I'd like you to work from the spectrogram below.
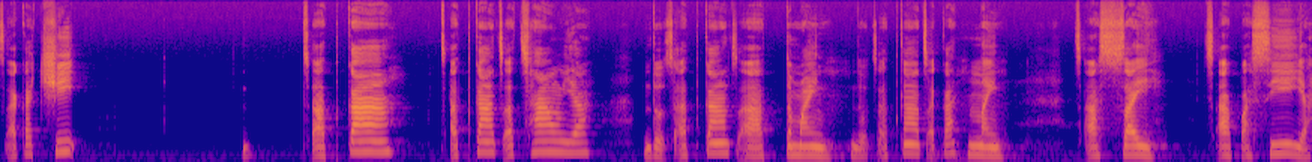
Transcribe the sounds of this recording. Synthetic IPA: t͡sʔa̰˧ka˧t͡ʃi˦ʔ | t͡sʔa˧t̪kãː˦ | t͡sʔa˧t̪kãː˦t͡sʔa˧t͡shə̃˦ũ˦ja˦ | nd̪o˨ʔt͡sʔa̰˧˨t̪kãː˦t͡sʔa̰˧t̪mə̃˨j̃nd̪o˨ʔt͡sʔa̰˨t̪kãː˦t͡sʔa˧ka˦nnə̃˨j̃ | t͡sʔa̰˧sə˧i˧ | t͡sʔa̰˧pa˨si˦ja˨

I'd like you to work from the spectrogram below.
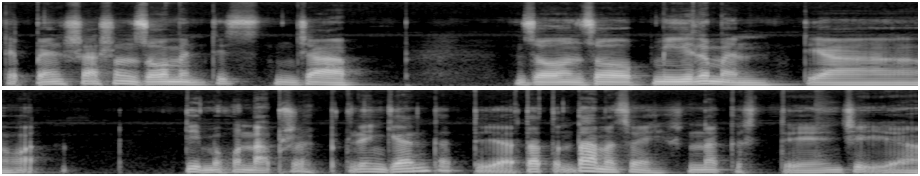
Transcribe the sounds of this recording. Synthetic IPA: t̪e˨pe˧nʂa˦˧ʂa˦nzo˧me˨nt̪i˦t͡snt͡ʃa˧b̚ | nzo˧nzo˧mi˧lo˦me˨nt̪e˧ja˧xʷa̰˨ | t̪i˦me˨nxʷa˨na˨pʂa˦pt̪le˧˦ŋɡʲe˦nt̪a˦t̪ḛ˨ja̰˨t̪a˦t̪a˧nd̪a˦me˧nse˧˨ʂa˦na˦ke˧˨st̪e˨nt͡ʃḛ˧ja̰˧

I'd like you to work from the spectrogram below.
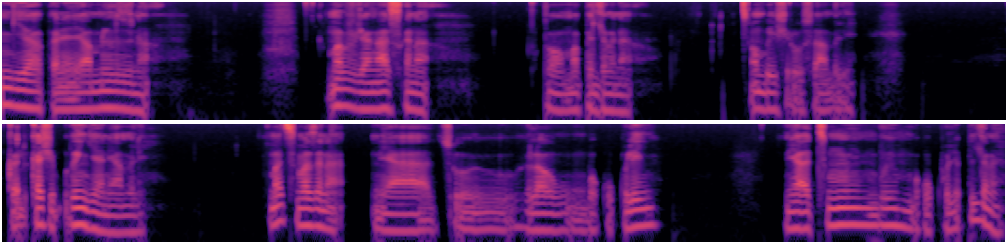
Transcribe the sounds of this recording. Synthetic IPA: ŋɡi˨ja˨pa̰˨na̰˨ja˨mə˦lzi˨na˨ | ma˦və˨ʒa˨ŋa˦sə̥˨kə˦na˨ | to˨ma˦pə˦ɮə˨m˨na˨ | a̰˨mbu˦i˦ʃḭ˨ɾṵ˨sa̰˨mbə̰˨lḭ˦ | ka̰˦˨ka˦ʃ̬i˨bkə˦ŋɡi˨ja˨ni˨ja˨mə˦li˦ | ma˦t͡sə˦ma˦zi˦na̰˨ | nḭ˨ja˨t͡so̰˨ɣə˨la˨mbʷa˨ku˨ku˨li˦ | ni˨ja˨t͡sə˦mi˦mbu˦mbʷa˨ku˨ku˨li˦pə˦ɮə˦m˨a˨

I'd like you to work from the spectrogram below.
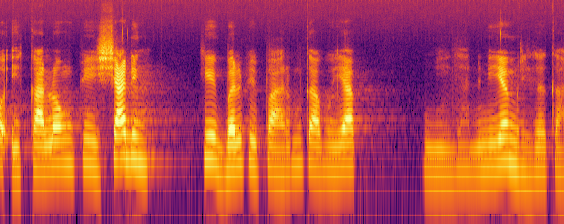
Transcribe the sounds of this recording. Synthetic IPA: ʔi˨ka˨lo˧ŋpi˧˨ʃa˦di˧ŋ | ki˦˨ɡ͡be˨˦lpi˧pa˨ɾɨ˨˦m˦ka˧bu˧ja˦p̚ | mi˨ɡa˨ni˧mi˧je˦m˨ɾi˨ka˧ka˨

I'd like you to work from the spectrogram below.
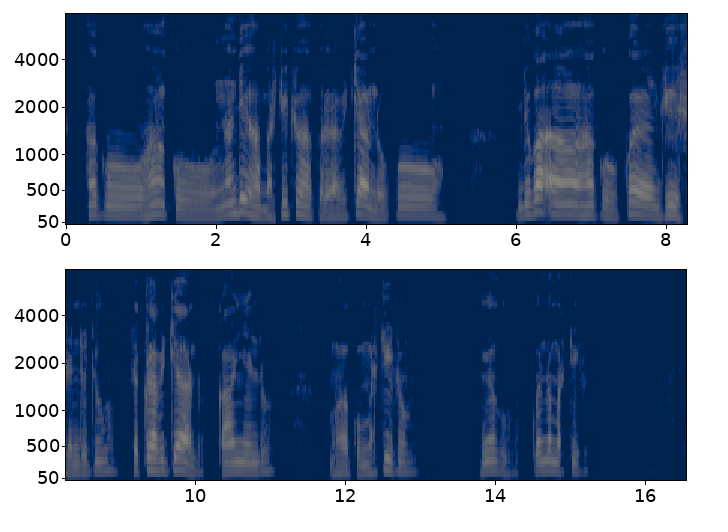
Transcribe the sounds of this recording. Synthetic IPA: hã˧k̬u˧˨ɦã˦kuː˨nã˧nd̪i˦ʔɦa˧mã˨ɾt͡ʃ̪i˦t͡ʃo˦ha˧ka˨la̰˧βi˧t̪ja˦˧nd̪o˨kuː˦ | nd̪u˧βa˦ʔa˧hã˧kuː˨kʷe˦nd͡ʒi˧ʂe˧nd̪o˧t̪ʲu˦u˦ʐe˧kla˦βi˧t̪ʲja˦˨nd̪o̰˨ka˧ɲĩ˧nd̪o˧ | hã˧ku˨mã˧ɾt̪i˦t͡ʃo˧ | hi˧˦ã˦kṵ˧˨kʷe˧˦nd̪a˦mã˧ɾt̪i˧t͡ʃo˧

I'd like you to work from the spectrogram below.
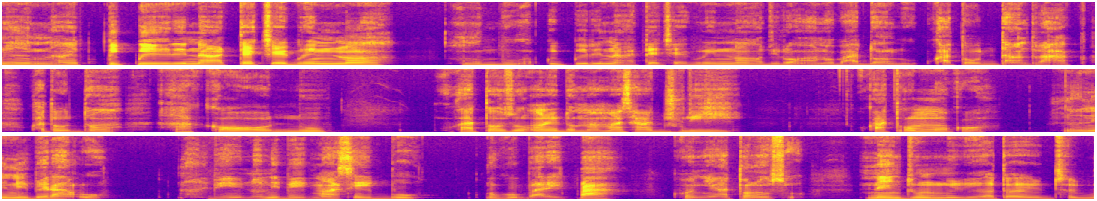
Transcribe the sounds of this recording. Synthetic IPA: e˦˨na˨k͡pi˦k͡pe˦ɾe˦na˨te˨t͡ʃe˨ɡɾi˦nɔ˦˨˦ | lṵ˨k͡pi˦k͡pe˦ɾe˦na˨tɛ˨t͡ʃe˨ɡɾi˦nɔ˦˨d͡ʒi˨ɾo̰˨o̰˨no˨ba˦dɔ̃˨lu˨o˦ka˦to˦˨dã˦n˦ta˦o˦ka˨to˨dɔ˦a˦kʰɔ˦˨lu˨ | o˦ka˨to˦s̬o˦ʔo̰˨ni˦do˨ma˨ma˦sa˨d͡ʒu˦ɾi˦i˦ | o˦ka˨to˨˦ko˦˨mo˨kɔ˦ | no˨ni˦mi˨be˨ɾa̰˨ʔo˨ | no˨ni˦be˨no˨ni˦be˨ma˦se˨˦bo˨ | ɾo˦ko˨ba˨ɾi˨k͡pa˦ | kʰo˨ɲe˨a˨to˨no˨so̰˨˦ | ne˦n˦d͡ʒu˦˨i˨˦t

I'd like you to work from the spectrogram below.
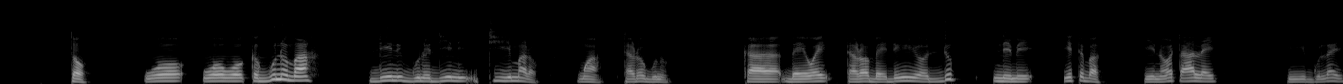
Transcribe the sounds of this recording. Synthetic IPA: to˨ | wo˨ | wo˨wo˨ka˨ɡu˦no˦˨ma˦ | di˦ni˦ɡu˨no˨di˦nḭ˦˨ti˦ji˦ma˦ɾa˨u˨ | mʷa˨ta˨ɾo˦ɡu˨no˨ | ka˨ba˨jwa˦i˦ta˨ɾo˦ba˨i˨di˦ŋi˦jo˨du˦k̚ | ne˨me˨ | ji˦ti˦ba˨k̚ | i˨no˨˦ta˦la˨i˦ | i˨jɡu˨la˦i˦

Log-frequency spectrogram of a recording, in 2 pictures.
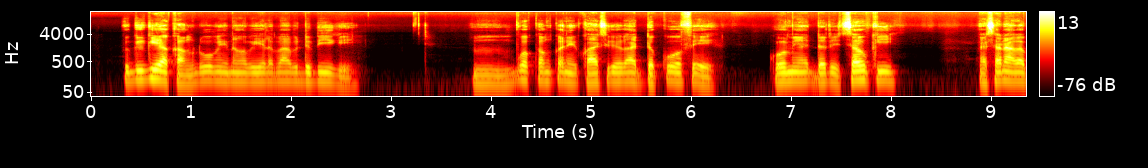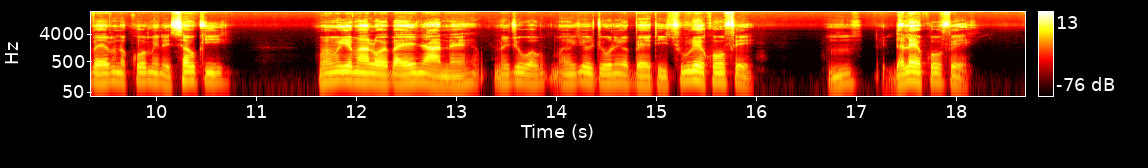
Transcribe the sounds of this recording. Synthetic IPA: bi˦ɡi˦ɡi˦a˨ka˨ŋ˨do˦mi˦na˦ŋa˦bi˦je˦la˦ba˦bi˦di˦bi˦kḛ˨ | bu˦a˦ka˦ŋka˦ni˨ka˨˦t͡ʃi˦ke˦ka˦də˨kːo˦fe˨ | ko˦mi˦ja˦˨da˦ti˨sa˦u˦ki˦ | ma˨sa˦na˨ka˨be˨˦mi˦na˨ko˦mi˦ne˨sa˦wki˦˨ | ma˦mu˦je˦ma˦lo˨i˨˦ba˨je˦ɲa˨ne˨˦nu˦d͡ʒu˦wa˨ma̰˨˦d͡ʒo˦˨d͡ʒo˨˦ni˦a˨be˨ti˨t͡ʃu˦ɾe˦ko˦fe˨ | ḭ˨da˦le˦˨koː˦fḛ˨

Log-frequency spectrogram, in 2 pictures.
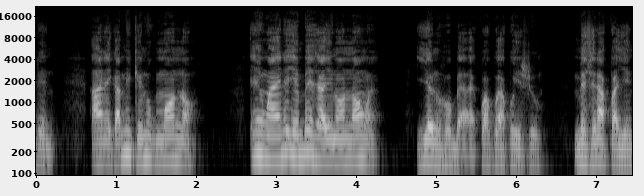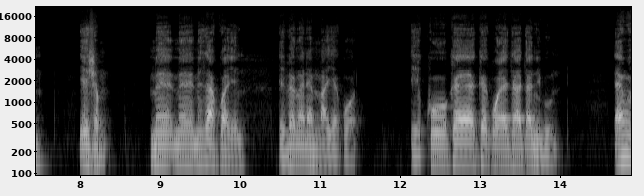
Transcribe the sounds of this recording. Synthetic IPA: de˨n | a˨ne˨ka˨m˦i˦k̬e˨˦nu˦k̚mo˦nːo̰˨ | e˦ŋʷa˨je˨˦ne˦je˦m˦be˦za˨je˦no˨˦no˦ŋʷe˨˦ | je˦nu˨fo˦be˨ɣe˨kʷkʷu˦a˨ku˦i˨su˦ | me˨s̬e˦na˨kʷa˨je˦n | e˦ʃi˨m | e˦e˨me˨se˦na˨kʷa˨je˦n | e˨be˦ŋe˦ne˨˦ma˨je˨kʷo̰˨t̚ | e˨ku˦ke˦ke˦kʷo˨te˨ta˦a˨t̬a˦ni˨bo̰˨n | e˦ŋʷe˦

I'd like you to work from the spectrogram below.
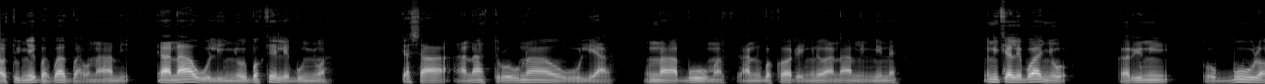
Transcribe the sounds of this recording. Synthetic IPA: ɔ˨˧˨tu˧ɲe˨˦ɡ͡ba˨ɡ͡ba˦˨ɡ͡ba̰˨u˨na˨˦mi˧˦ | a˨na˨˦˨wu˨li˨ɲo˨˦ɡ͡bɔ˧ke˦˨le˨bu˧ɲũ˧a˨ | t͡ʃa˦sa˧a˨na˦˨tɾo˧˦u˦na˦wu˨li˨a̰˨ | ṵ˦na˦bu˦˨ma˨a̰˨nĩ˧˦ɡ͡bɔ˧kɔ˦˨ɾe˨ɲĩ˦e˦˨a˨na˨˦mĩ˨mi˦nɛ˦˨ | ṵ˦nĩ˧kɛ˧le˨bu˦a˦˨ɲo˨˦ | ka̰˨ɾi˦ni˧ | o˨bu˦lɔ˧˦

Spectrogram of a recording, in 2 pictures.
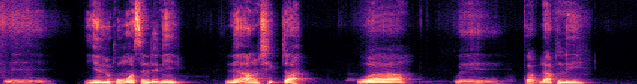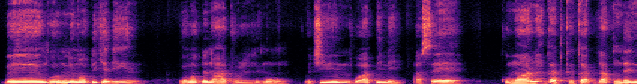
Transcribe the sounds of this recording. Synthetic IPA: ɓe˨ | ji˨lku˦mʷa˧si˦nde˨ni˦ | ni˦ʔa˧ŋʃi˧k̚ta˦ | wa˦ | we˨ | pa˨k̚ɗa˦kni˧ | ɓe˦ŋɡu˨ɾu˦mni˨mo˦p̚ɗi˦ke˨ɗi˨ɡi˨l | ɓḛ˨mo˦p̚ɗi˦na˨˦tu˨lːi˨mu˦˨ | ɓe˨t͡ʃi˦nku˦a˦ɓi˦ni˧a̰˨se˨˦e˦˨ | ku˦mʷa˦na˦ka˦˨tkɨ˦ka˨t̚ɗa˦kn˦de˦n˦

